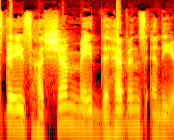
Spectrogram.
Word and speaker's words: Hashem: 4-letter name of God, which Jews pronounce as Adonai in the course of blessings and when reciting the Torah. and in other circumstances generally pronounce it as the word Hashem, which is a very well-known word in certain circles.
